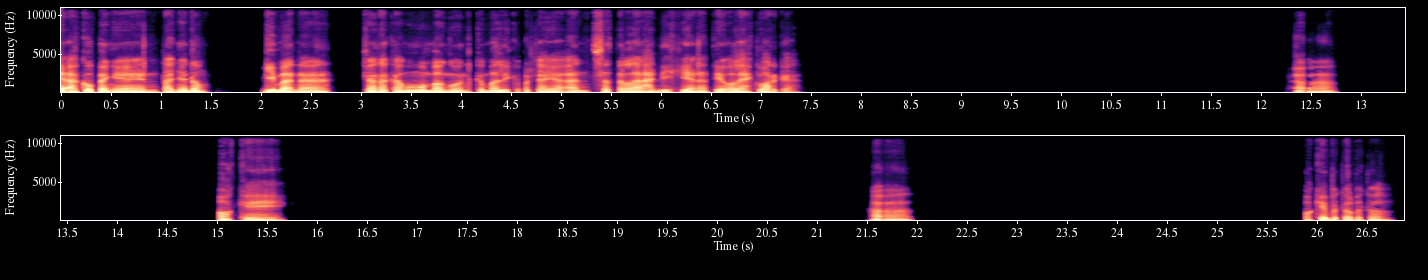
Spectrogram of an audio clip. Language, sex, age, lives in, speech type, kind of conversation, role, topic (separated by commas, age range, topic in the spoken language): Indonesian, male, 35-39, Indonesia, conversation, podcast, host, Bagaimana cara membangun kembali kepercayaan setelah dikhianati oleh keluarga?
